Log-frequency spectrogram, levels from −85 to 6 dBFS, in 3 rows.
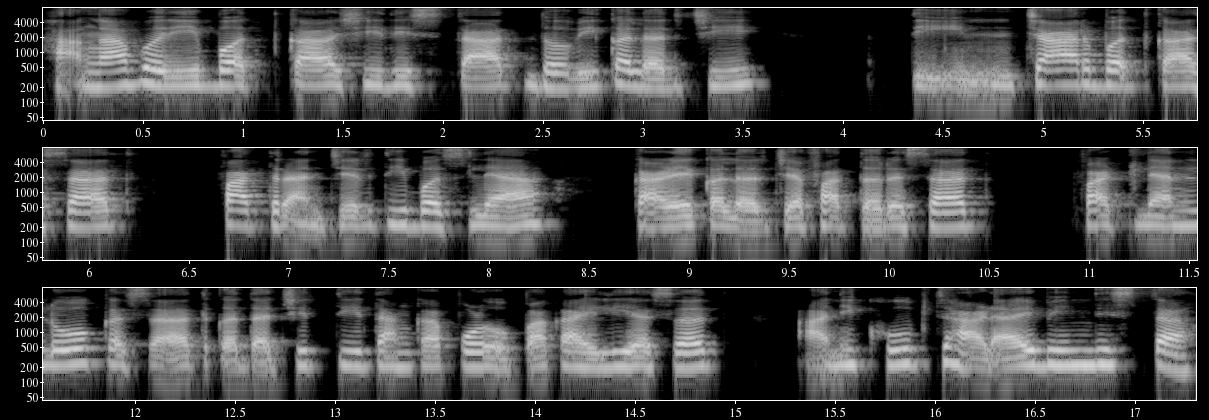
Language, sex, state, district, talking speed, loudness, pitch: Konkani, female, Goa, North and South Goa, 110 wpm, -17 LUFS, 215 Hz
